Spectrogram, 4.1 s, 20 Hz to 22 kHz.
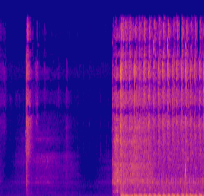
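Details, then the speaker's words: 2005 Yamaha Grizzly 660 ATV single, reassembled after repairs and taken for a quick spin: fires up into an even thump, about four beats a second, smooth; runs a lot nicer now, normal running. "Oh, that's a lot nicer now."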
